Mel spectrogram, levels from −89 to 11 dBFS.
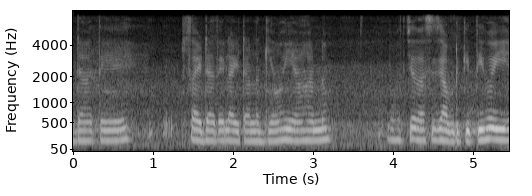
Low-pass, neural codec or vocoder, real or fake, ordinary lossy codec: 7.2 kHz; none; real; MP3, 64 kbps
